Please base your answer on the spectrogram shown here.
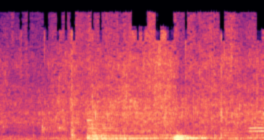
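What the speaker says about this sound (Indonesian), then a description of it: "Masukkan daun kari ya, dengan serai" Curry leaves and lemongrass sizzling in hot oil in a pan, a steady bright crackling hiss with a brief louder pop partway through.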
